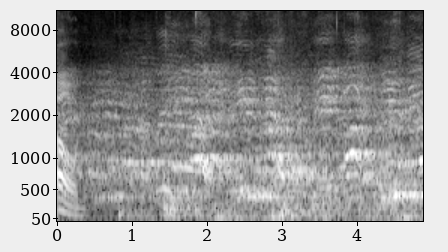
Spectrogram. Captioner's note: cheering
